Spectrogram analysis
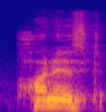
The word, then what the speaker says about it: honest: Remember, in this word H is silent. Therefore, it is not pronounced as honest. It is honest.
